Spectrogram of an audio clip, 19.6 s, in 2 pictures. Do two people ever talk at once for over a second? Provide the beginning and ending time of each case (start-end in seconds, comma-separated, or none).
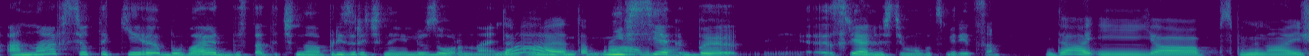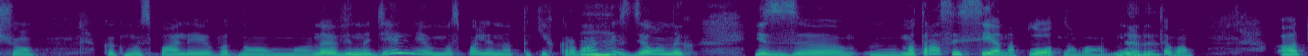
3.7-5.1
